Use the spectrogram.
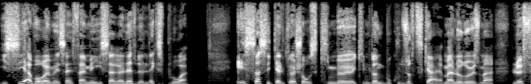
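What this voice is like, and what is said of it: Usual voice. Nothing is said of it.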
